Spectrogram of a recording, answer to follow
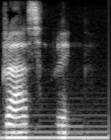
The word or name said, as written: brass ring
